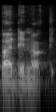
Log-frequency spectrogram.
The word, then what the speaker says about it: Badenoch: Because I heard that it's not Badenoch. She said that there's no bad in my name. She said her name is not Badenoch, it's Badenoch. Badenoch.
